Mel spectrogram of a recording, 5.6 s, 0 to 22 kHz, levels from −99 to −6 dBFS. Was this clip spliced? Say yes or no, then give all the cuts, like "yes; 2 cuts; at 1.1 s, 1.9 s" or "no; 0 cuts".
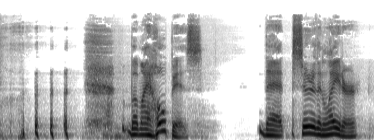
no; 0 cuts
